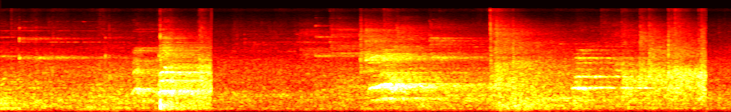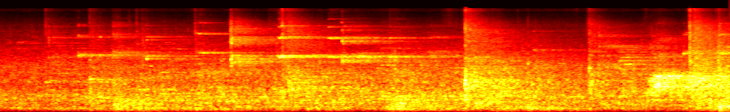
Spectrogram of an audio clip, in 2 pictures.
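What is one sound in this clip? Voices of a crowd murmur and call out in a large echoing hall.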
